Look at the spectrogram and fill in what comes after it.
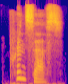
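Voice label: "princess", British English; gcompris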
